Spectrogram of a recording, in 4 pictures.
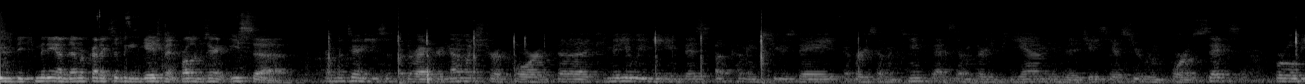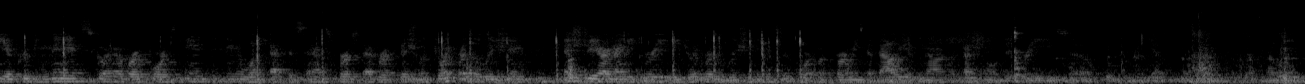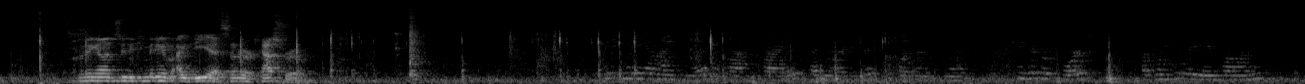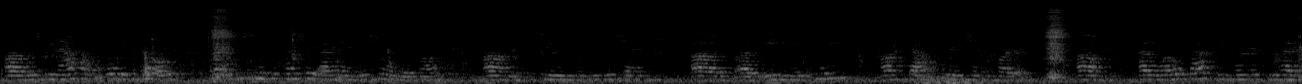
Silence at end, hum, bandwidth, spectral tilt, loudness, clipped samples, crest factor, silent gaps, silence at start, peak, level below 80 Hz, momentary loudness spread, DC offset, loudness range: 0 s; none; 16 kHz; -6.5 dB/octave; -40 LUFS; under 0.1%; 26 dB; none; 0 s; -14 dBFS; -60 dBFS; 17 LU; under 0.1%; 15 LU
